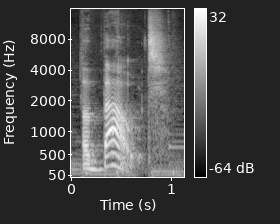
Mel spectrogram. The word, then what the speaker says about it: about: neutral spot f about the a at the beginning of this word is a schwa that just means it's pronounced as an a quick little uh rather than a or ah about the main issue is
